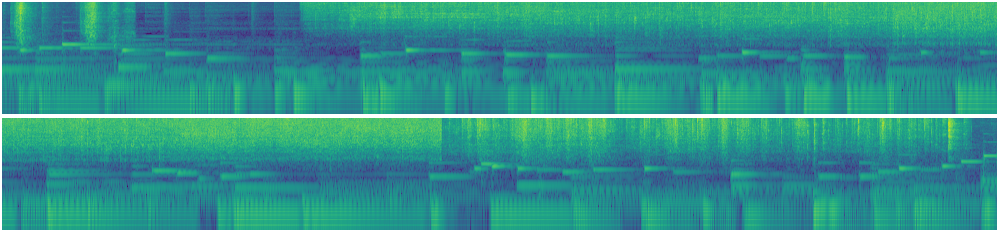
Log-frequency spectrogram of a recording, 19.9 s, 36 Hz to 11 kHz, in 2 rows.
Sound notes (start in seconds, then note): 8.9 the delicious sound resembling the rain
